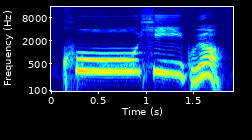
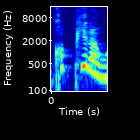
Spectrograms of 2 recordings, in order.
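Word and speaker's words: コーヒー: 그리고 우리는 영어에 F랑 P를 둘 다 피읍으로 발음을 하는데 일본어은 그걸 구별을 해서 후행을 이용하거든요. 그래서 커피는 일본어로 코히고요. 코 아니고 코히입니다. 코. 그리고 복사는 코피예요. 그렇습니다. 코피입니다. 그래서 우리 말로 그냥 커피라고 하면 복사처럼 들리겠죠?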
